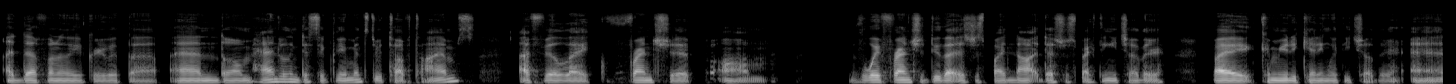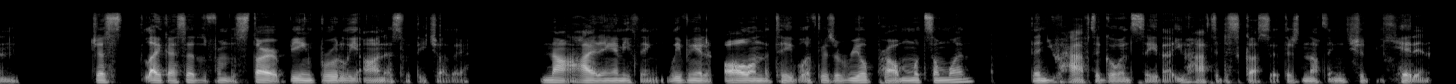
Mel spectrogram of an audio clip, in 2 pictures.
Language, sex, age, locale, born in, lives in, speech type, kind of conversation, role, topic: English, male, 20-24, en-CA, Canada, Canada, conversation, unstructured, none, What makes a friendship last over time?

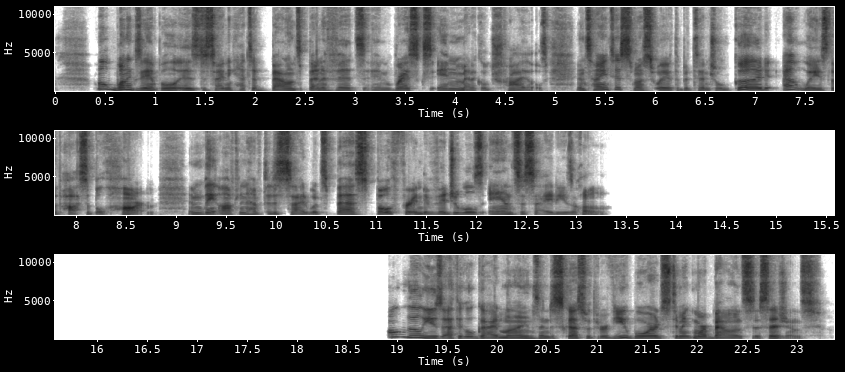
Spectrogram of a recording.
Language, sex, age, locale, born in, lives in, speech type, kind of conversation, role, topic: English, male, 25-29, en-US, United States, United States, read, expert-assistant, expert, What is the role of ethics in research?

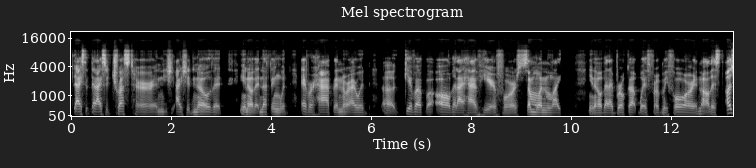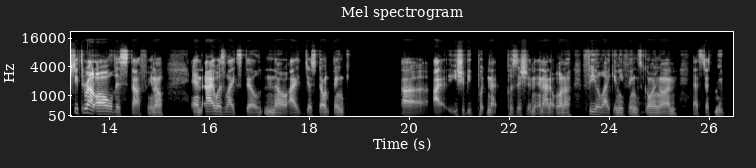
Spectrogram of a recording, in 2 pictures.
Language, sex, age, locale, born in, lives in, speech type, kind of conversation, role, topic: English, male, 55-59, en-US, United States, United States, conversation, advice, user, How can I address my partner spending time with their ex?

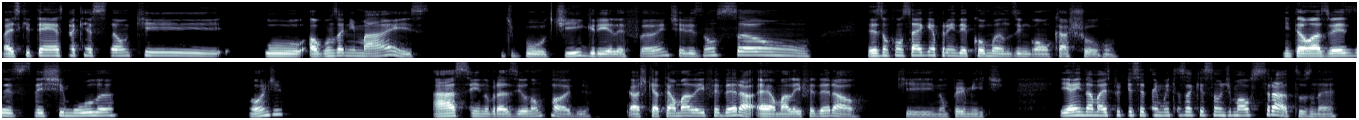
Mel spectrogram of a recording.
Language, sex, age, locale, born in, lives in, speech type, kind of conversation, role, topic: Portuguese, male, 25-29, pt-BR, Brazil, Portugal, conversation, unstructured, none, Você acha certo manter animais selvagens como bichos de estimação?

